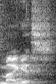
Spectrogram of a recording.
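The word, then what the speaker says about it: Migis: my just uh mike it's pronounced magus magus magus we should get that right for any sponsorships uh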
